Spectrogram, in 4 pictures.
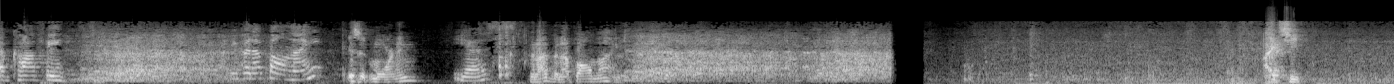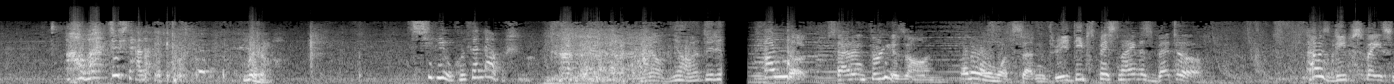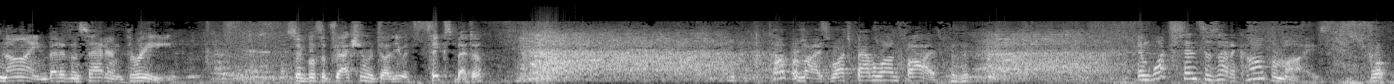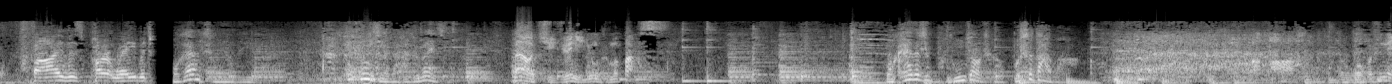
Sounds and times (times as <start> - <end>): Music: 21.4 - 25.5, 43.6 - 55.7.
